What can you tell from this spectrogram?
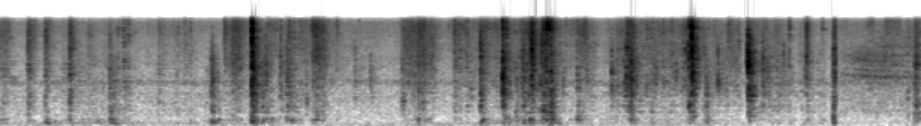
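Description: Irregular knocks, clicks and rustles of gear being packed: a plastic storage tote and soft bags handled and loaded into a plastic Jet Sled on the snow.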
